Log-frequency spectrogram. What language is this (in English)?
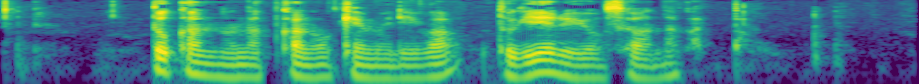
Japanese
